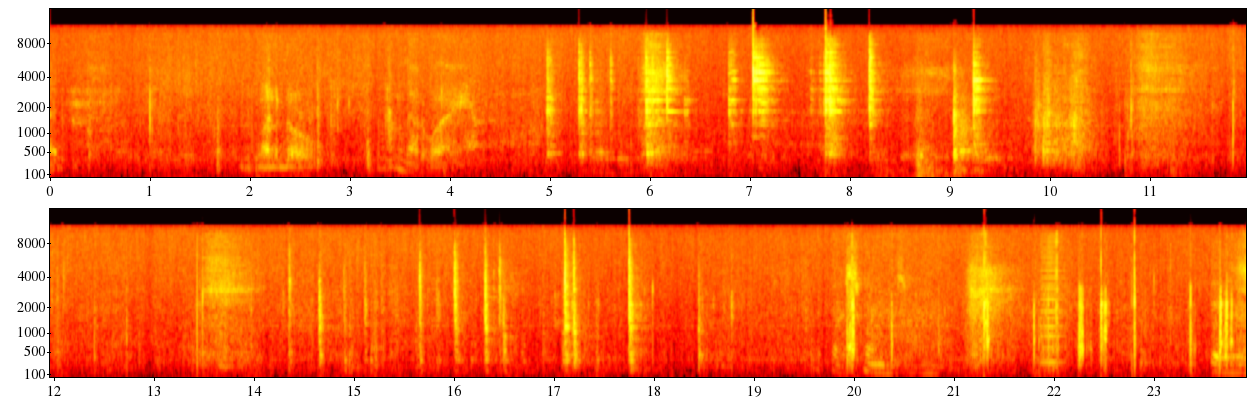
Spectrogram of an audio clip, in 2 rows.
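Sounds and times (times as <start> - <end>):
metal poles knocking and scraping: 4.9 - 10.5.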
